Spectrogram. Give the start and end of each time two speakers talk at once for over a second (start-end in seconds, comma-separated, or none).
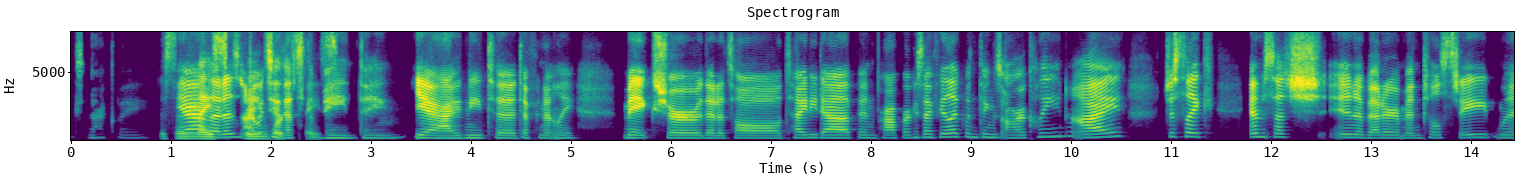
0.9-2.7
